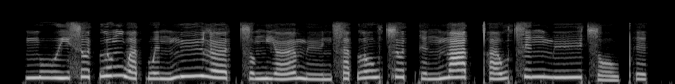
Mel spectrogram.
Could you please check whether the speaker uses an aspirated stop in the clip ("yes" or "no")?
yes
